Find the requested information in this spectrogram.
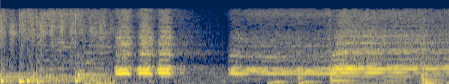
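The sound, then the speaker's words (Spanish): Steam train whistle and a train setting off: loud hissing and clanking bursts open, followed by three short whistle toots, then long sustained whistle blasts over low rumbling. “Como todos los días, el tren se pone en movimiento. Ustedes ya escucharon el silbato y significa que ya estamos en marcha.”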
